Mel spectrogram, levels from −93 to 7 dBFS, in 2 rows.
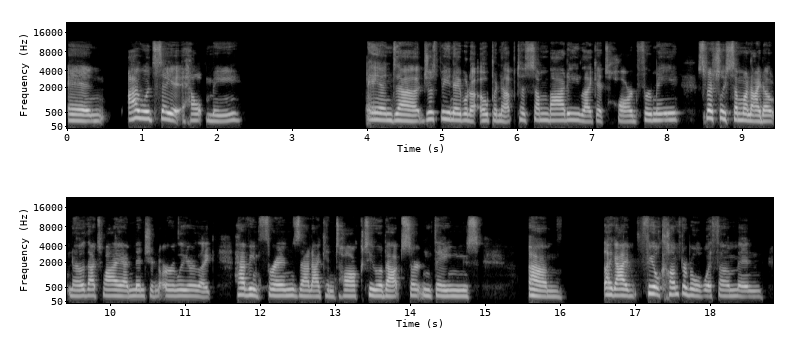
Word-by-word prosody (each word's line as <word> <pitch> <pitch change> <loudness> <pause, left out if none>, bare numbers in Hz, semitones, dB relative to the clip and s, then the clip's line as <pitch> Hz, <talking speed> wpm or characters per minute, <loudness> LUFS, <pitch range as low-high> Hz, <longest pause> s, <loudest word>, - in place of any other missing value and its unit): and 195 -2 +2 0.3
I 265 +5 +5
would 260 -3 +4
say 240 -4 +4
it 270 - +1
helped 215 0 -5
me 200 +3 -5 1.7
and, 220 -2 +1
uh, 195 -3 +4
just, 245 +4 -2
being 245 -3 +2
able 215 0 +1
to 185 0 -1
open 205 -1 -2
up 170 +1 -4
to 225 - -5
somebody, 215 0 -1
like, 180 0 -1
it's 185 -2 -5
hard 185 -1 -3
for 215 -1 -2
me, 225 +1 +1 0.3
especially 270 -2 +2
someone 225 -3 +2
I 190 -1 +4
don't 185 0 +1
know, 195 0 0
that's 200 0 -3
why 195 -1 +2
I 185 - +1
mentioned 195 -1 -3
earlier, 190 0 -1
like, 165 -2 -4 0.3
having 220 -3 +3
friends 200 -1 +1
that 185 -1 -1
I 180 0 +1
can 180 -1 -9
talk 190 0 -2
to 200 -3 +1
about 185 -1 +1
certain 200 -1 -3
things, 185 -2 -1 0.7
um, 175 -5 +3 0.5
like, 230 -1 +3
I 205 -2 +4
feel 260 -3 +4
comfortable 235 -5 -1
with 185 0 -3
'em 190 -1 -4
and, 175 -1 -3
200 Hz, 160 wpm, -24 LUFS, 190-220 Hz, 1.7 s, I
